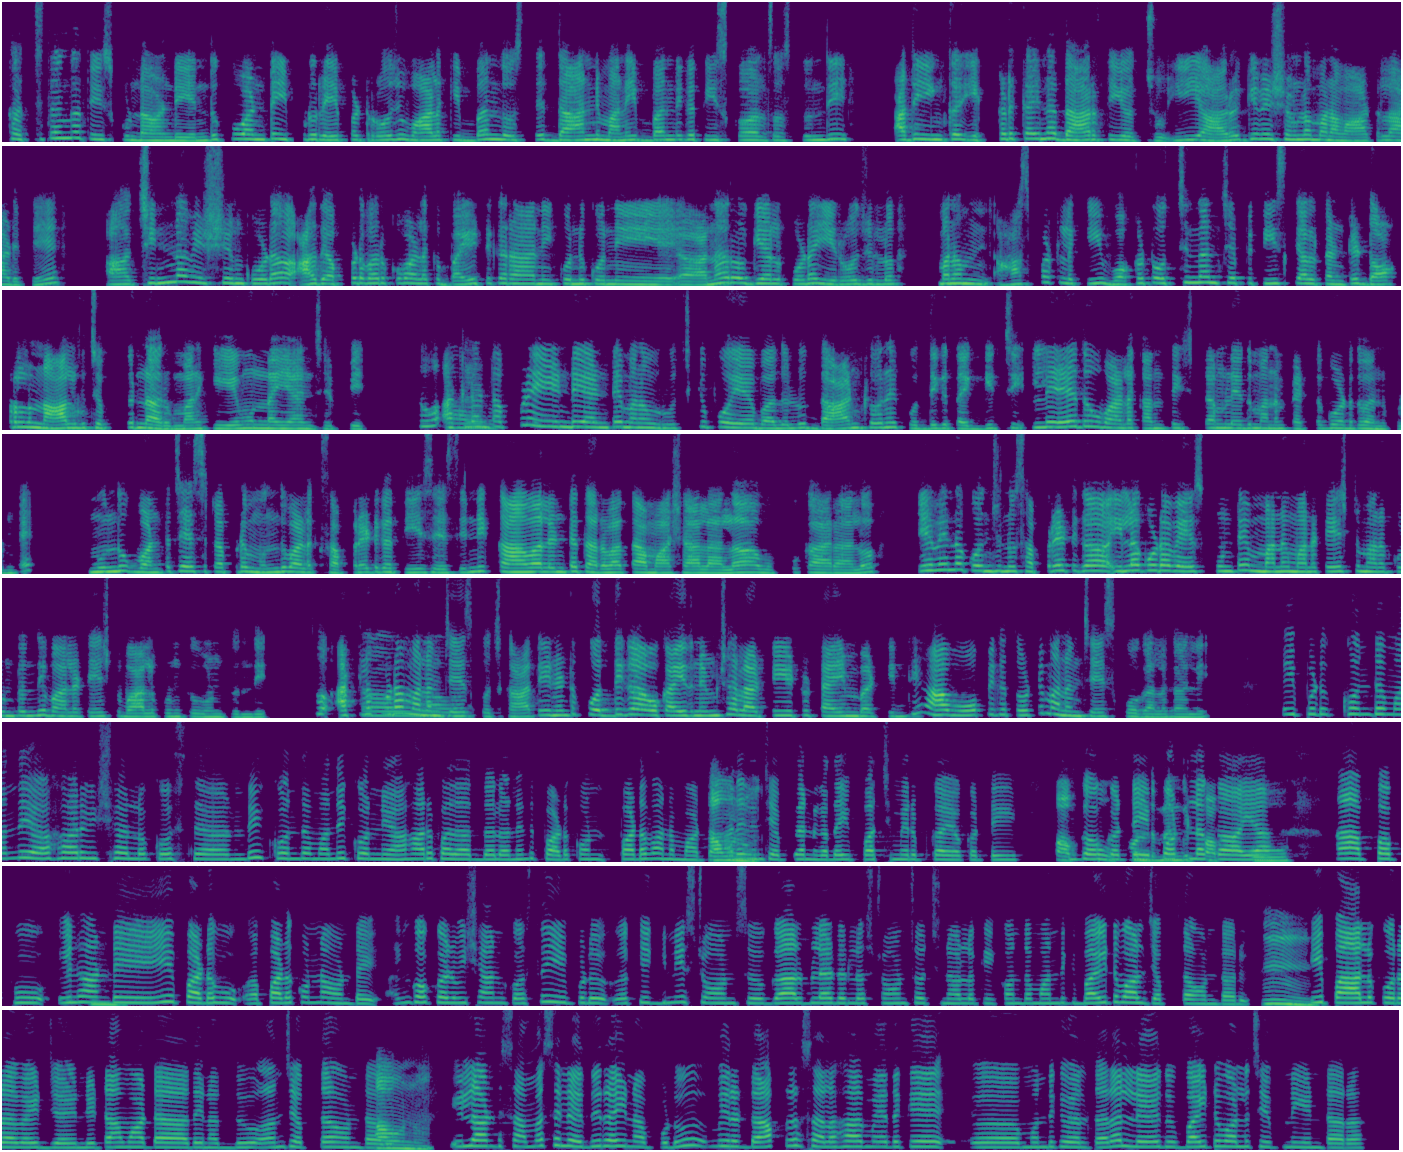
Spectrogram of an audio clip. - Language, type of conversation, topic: Telugu, podcast, వయస్సు పెరిగేకొద్దీ మీ ఆహార రుచుల్లో ఏలాంటి మార్పులు వచ్చాయి?
- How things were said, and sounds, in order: in English: "హాస్పిటల్‌కి"; in English: "సో"; in English: "సపరేట్‌గా"; in English: "సపరేట్‌గా"; in English: "టేస్ట్"; in English: "టేస్ట్"; in English: "సో"; other background noise; in English: "కిడ్నీ స్టోన్స్, గాల్ బ్లాడర్‌లో స్టోన్స్"; in English: "అవాయిడ్"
